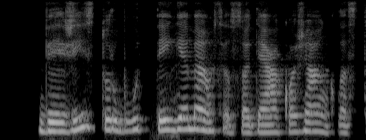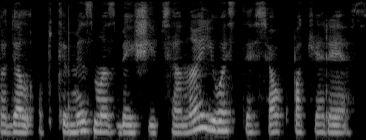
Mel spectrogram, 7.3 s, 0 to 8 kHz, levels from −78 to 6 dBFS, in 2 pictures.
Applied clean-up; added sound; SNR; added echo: neural separator model SepFormer DNS4.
